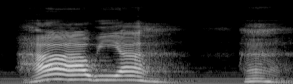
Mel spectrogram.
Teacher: di saat kita mensukunkan ta almbutah makhrajnya menjadi ha maka makhrajnya bukan ta tetapi ha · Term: ha atnis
